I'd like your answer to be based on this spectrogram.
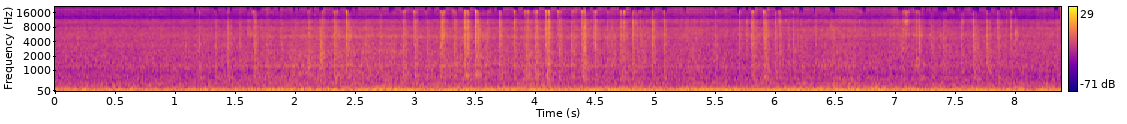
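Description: A Ford F250 pickup's 7.3 Powerstroke diesel engine runs steadily with a deep, continuous rumble, close and loud, with a slight misfire adding faint irregular roughness to the drone.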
